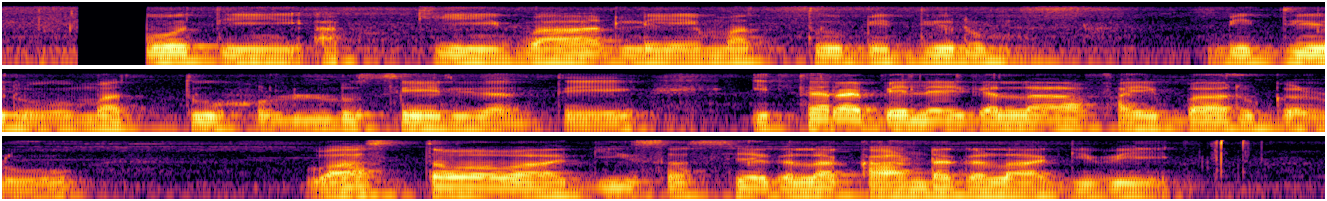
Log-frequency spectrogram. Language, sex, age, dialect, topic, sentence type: Kannada, male, 18-24, Coastal/Dakshin, agriculture, statement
